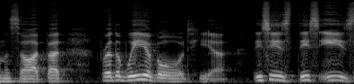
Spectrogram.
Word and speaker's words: Ouija: it is yes yes in French and German we and yah up here people go Ouija board and that's that's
